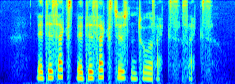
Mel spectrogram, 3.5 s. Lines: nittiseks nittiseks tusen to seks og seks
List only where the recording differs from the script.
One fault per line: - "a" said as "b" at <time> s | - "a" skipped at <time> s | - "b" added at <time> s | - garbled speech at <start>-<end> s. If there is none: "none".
none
